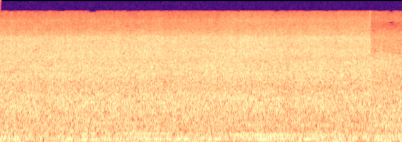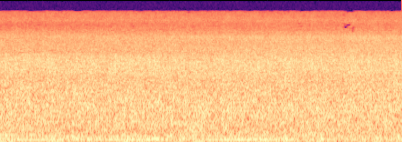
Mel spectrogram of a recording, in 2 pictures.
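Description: Waterfall and rocky mountain stream: white water rushing steadily over boulders.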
